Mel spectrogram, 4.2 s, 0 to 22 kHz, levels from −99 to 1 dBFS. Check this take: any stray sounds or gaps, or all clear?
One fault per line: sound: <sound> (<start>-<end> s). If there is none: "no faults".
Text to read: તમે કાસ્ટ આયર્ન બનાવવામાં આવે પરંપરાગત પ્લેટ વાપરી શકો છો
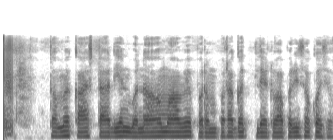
no faults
